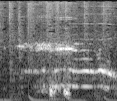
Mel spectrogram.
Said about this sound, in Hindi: तुम ऐसे करो पीछे जाके बच्चे को उठाओ और उसको जरा चुप कराओ ठीक है ओके अल्लाह हाफिज बच्चा रो रहा है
